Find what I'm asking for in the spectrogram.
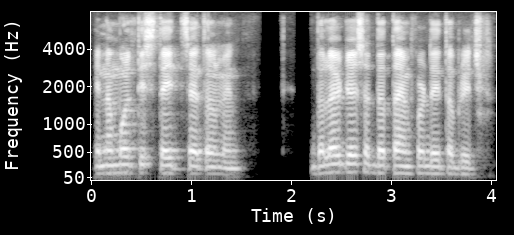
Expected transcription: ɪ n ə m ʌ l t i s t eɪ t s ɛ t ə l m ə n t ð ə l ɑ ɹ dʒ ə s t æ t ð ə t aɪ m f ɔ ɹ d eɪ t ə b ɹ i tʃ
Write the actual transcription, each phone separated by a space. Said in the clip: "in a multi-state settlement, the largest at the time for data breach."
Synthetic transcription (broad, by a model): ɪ n ə m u l t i s t eɪ t s ɛ t ə l m ə n t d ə l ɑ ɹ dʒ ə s æ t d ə t aɪ m f ɔ ɹ d eɪ t ə b ɹ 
